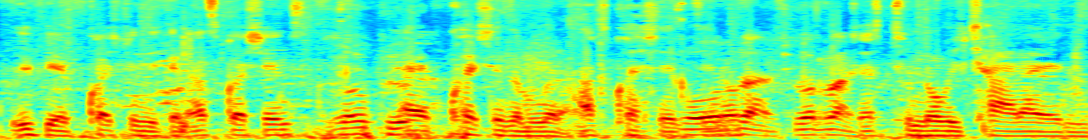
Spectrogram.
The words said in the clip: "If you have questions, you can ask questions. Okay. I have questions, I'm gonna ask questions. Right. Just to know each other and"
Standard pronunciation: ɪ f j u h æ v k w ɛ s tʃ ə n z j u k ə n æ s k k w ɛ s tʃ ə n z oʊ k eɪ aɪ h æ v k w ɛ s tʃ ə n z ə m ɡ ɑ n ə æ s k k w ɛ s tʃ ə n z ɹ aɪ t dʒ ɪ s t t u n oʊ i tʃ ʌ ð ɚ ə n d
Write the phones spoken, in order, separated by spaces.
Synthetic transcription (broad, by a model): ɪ f j u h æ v k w ɛ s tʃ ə n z j u k ə n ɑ s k k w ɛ s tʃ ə n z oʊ ɑ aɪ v k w ɛ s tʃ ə n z ə m ɡ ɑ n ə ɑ s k k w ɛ s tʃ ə n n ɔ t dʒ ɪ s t t u n oʊ i tʃ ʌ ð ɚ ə n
